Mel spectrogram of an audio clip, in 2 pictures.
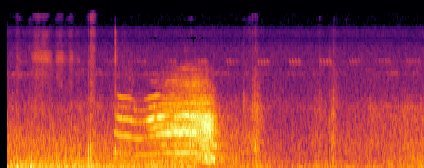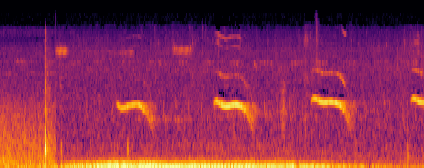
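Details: Elephants from a herd outside a tent at night in Tarangire National Park, Tanzania; a deep, steady low purr swells in the second half, following bright, descending whistled bird calls repeated every second or so.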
